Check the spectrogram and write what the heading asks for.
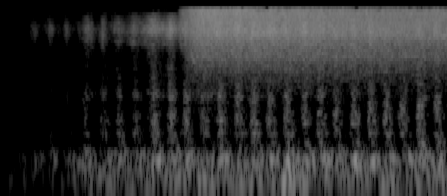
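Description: A steam engine running, with a quick, even beat of exhaust and a hiss of steam. It fades in from silence over the first two seconds, then holds steady.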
